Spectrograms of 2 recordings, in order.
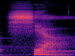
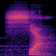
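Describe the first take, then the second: First: The word is said slowly and drawn out. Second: The word is said at normal speed.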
